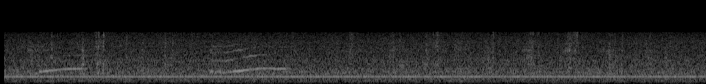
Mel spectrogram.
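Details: Persian (Himalayan) cats, a male and a female, mating: the cat gives two short, wavering mating calls over a steady electrical hum.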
